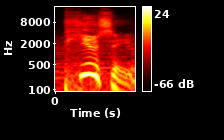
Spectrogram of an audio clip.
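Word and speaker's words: Pusey: oh I'm I'm sorry Kevin pusy like Gary buy oh I'm so sorry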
